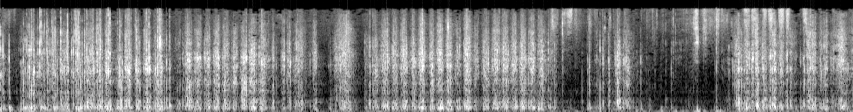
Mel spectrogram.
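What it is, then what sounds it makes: Silicone scalp massager brush. A hand-sized red silicone scalp massager brush with soft bristles is squeezed and scratched quickly with fingertips. It makes a dense, fast, uneven run of soft scratching and rubbing, heavy in the low end with little brightness. The scratching dips briefly a few times before picking back up.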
